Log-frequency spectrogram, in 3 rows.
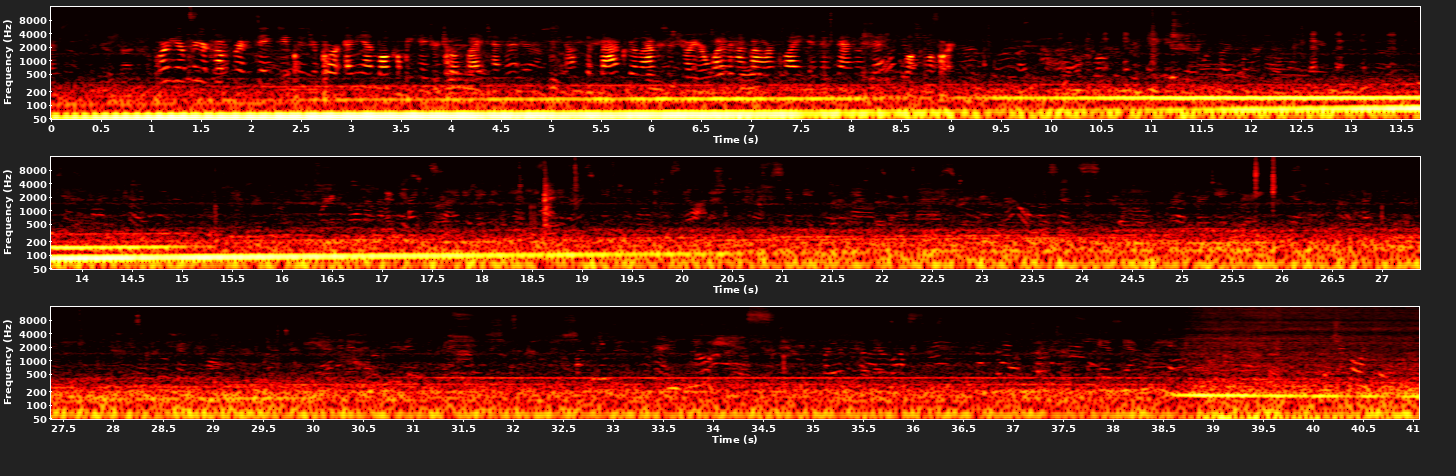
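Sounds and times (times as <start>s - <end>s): deep hum: 0.0s - 20.5s, 24.0s - 41.0s
airplane cabin engine drone: 0.0s - 41.0s.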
